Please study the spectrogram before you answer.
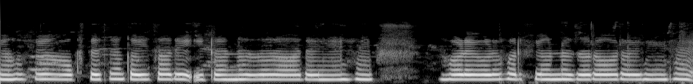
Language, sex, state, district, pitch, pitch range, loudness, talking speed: Hindi, female, Odisha, Khordha, 230 Hz, 225-235 Hz, -12 LUFS, 130 wpm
